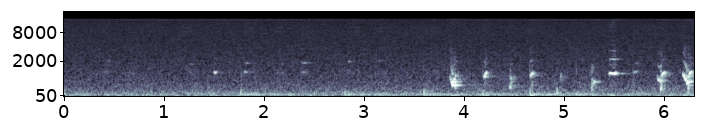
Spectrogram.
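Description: Marker squeaking on lightboard glass as words are written: a run of short squeaks, sparse and faint at first, closer together and louder in the second half, some dropping in pitch. A steady low hum lies under them.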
